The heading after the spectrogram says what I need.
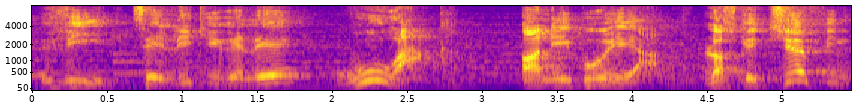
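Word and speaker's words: רוּחַ: il v dire sauf ou bien vend il prononcé comme noma mais en hébreu en hébreu il dit c'est rouac rouac qui voulait dire vent il écrit écrit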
